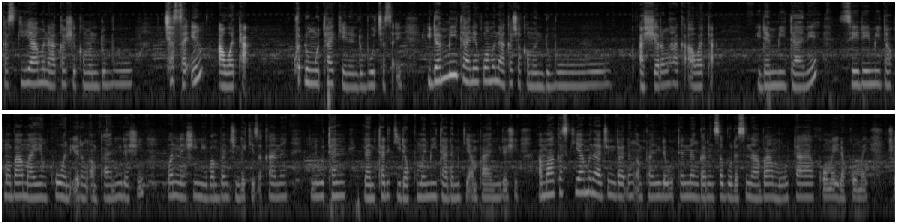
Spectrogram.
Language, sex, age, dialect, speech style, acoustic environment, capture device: Hausa, female, 18-24, Nigeria - Kano, happy, construction, mobile / Linux / Chrome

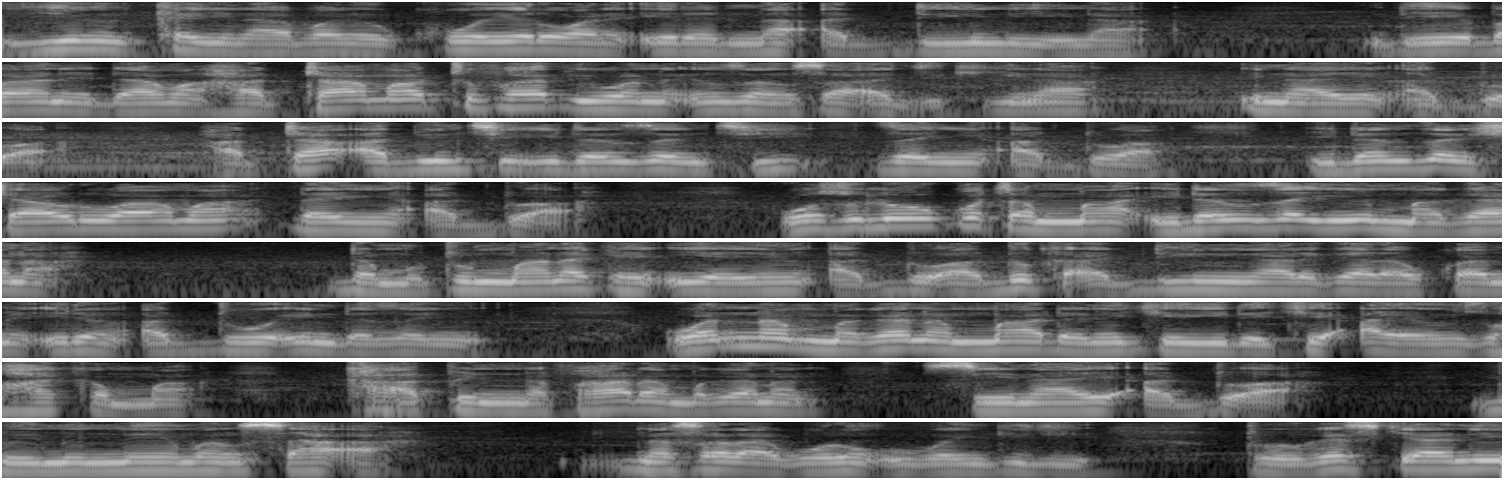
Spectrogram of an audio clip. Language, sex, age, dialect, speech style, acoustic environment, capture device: Hausa, male, 18-24, Nigeria - Kano, focused, silence, mobile / Linux / Chrome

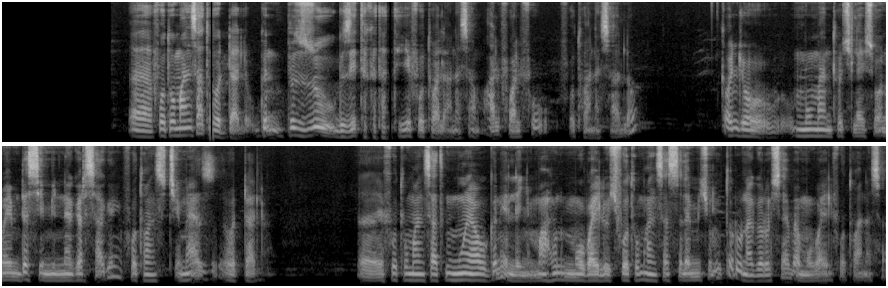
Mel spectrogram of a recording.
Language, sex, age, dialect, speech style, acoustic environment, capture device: Amharic, male, 35-44, Ethiopia - Addis Ababa, excited, silence, mobile / Linux / Chrome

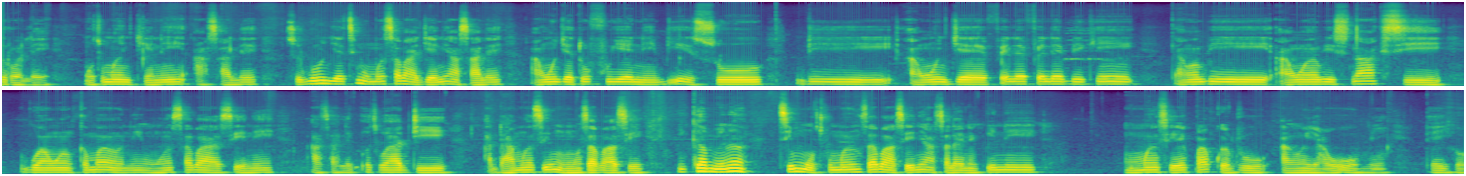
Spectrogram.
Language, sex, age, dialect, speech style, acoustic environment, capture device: Yoruba, male, 18-24, Nigeria - Lagos Yoruba, focused, nature, mobile / Linux / Chrome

